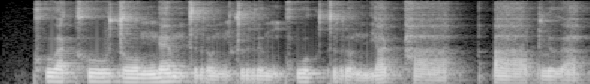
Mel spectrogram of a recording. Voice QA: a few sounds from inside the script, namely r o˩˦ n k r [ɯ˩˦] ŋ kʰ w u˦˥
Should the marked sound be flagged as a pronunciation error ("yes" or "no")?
no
